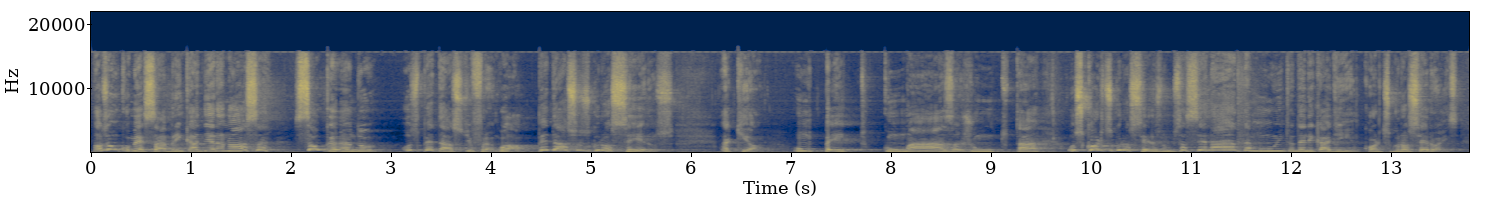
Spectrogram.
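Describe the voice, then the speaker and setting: A man's voice: extremely high pitch, normal speed. A man in his thirties, a TV chef in a studio kitchen, chatting to viewers while he cooks. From Brazil. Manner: lively, chatty, addressing viewers directly. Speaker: TV cooking show chef. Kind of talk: cooking demonstration. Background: frying and sizzling.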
